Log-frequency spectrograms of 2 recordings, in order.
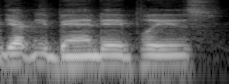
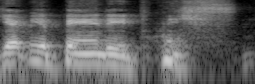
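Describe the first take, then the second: First: The voice is calm and even. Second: The voice is tense and frustrated. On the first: "Like just calm as day" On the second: "I kind of got frustrated"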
